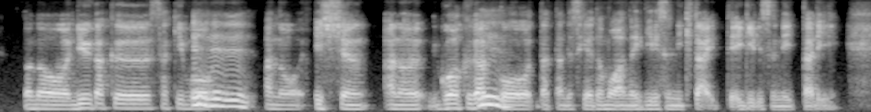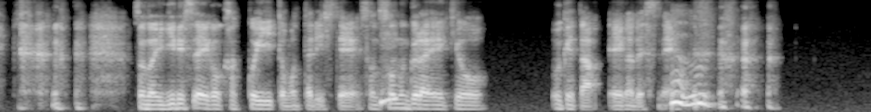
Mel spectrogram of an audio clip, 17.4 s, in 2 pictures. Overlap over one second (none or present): none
